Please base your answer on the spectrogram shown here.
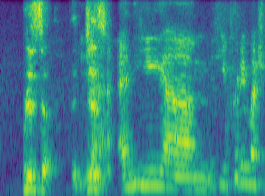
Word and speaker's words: RZA: Wu-Tang Clan actually started with, I think it's pronounced RZA. RZA.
